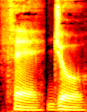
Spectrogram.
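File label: "thejo", concatenated syllables; Affixing experiment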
